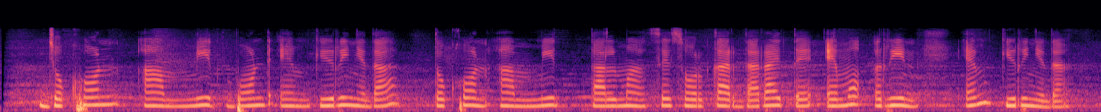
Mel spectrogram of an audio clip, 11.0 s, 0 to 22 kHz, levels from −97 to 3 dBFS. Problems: none marked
